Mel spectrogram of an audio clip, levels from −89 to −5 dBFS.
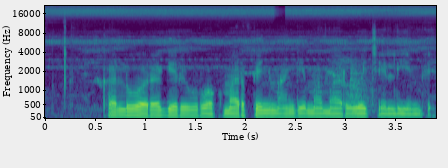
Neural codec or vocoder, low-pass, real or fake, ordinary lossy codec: vocoder, 44.1 kHz, 128 mel bands every 256 samples, BigVGAN v2; none; fake; none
